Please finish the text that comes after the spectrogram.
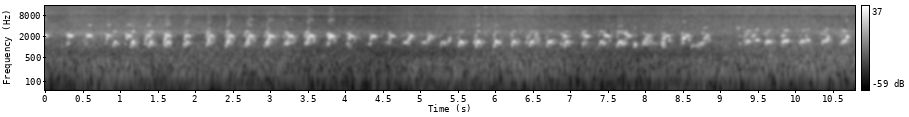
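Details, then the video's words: White-tailed sea eagle calling: a long run of rapid, yelping notes around four per second, barking and slightly nasal, with brief pauses near five and nine seconds, steady faint background hiss. "白尾海鵰(白尾雕)/White-tailed Sea Eagle(White-tailed Eagle)"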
